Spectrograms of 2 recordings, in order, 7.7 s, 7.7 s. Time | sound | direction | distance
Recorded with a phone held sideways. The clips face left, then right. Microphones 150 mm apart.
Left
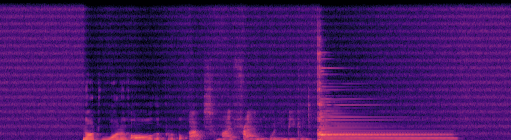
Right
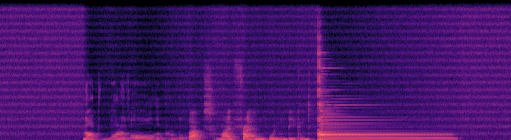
1.2 | a man speaking | 55° left (ahead or behind) | 0.5 m
2.8 | a man speaking | 50° right (ahead or behind) | 2.5 m
4.8 | a guitar | 5° right (ahead or behind) | 1.4 m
